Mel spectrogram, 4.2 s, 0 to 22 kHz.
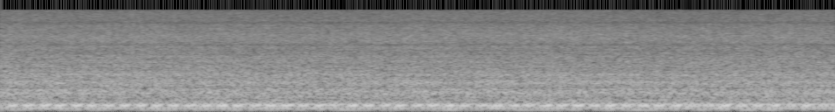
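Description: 1971 Ford Bronco's 302 V8 idling steadily, its low note pulsing fast and evenly.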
